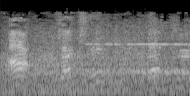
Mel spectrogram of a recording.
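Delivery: high hailing shout down the street; calling a taxi. Acted. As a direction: wave down a cab, voice thrown high.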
